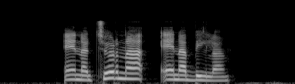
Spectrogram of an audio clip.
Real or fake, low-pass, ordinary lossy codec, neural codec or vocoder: real; none; none; none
